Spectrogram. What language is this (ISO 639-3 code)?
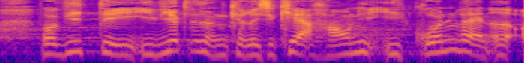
dan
